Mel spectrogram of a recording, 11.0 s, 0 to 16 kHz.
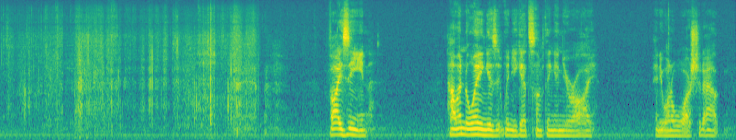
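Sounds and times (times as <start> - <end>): rustling in a fabric pouch: 0.0 - 4.0.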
